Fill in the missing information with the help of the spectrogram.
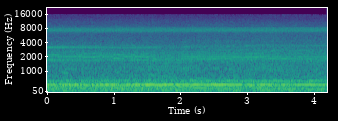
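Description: A group of voices chanting the Andean Quechua word 'munay' together as one long held note. Several pitches sound at once as a steady drone.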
